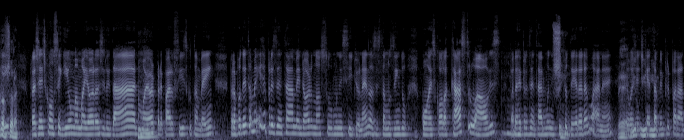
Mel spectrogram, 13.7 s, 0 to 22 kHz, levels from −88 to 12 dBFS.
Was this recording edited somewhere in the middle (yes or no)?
yes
